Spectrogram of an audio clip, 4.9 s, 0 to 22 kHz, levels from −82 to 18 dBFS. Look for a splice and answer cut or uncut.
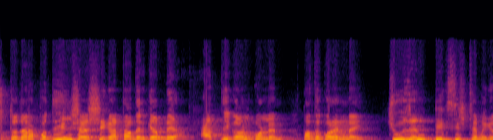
cut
